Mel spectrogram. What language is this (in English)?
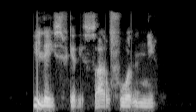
Kabyle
